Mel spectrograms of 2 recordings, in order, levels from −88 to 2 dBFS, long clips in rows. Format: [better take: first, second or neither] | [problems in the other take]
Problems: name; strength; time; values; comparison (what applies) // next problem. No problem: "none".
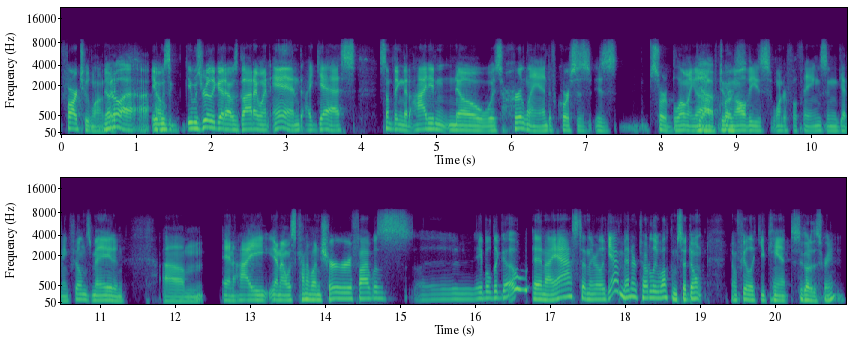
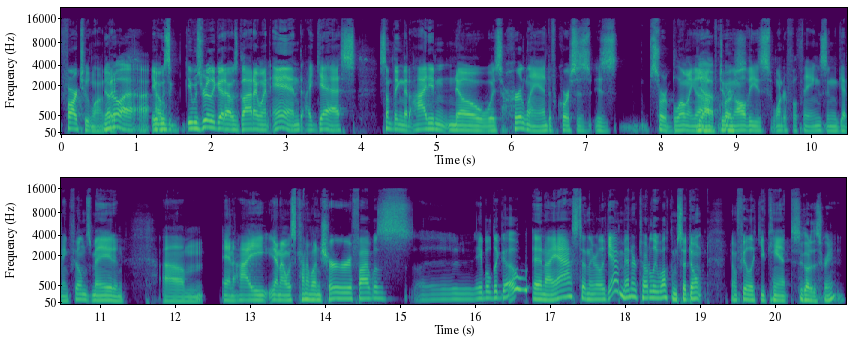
second | garbled, watery; slightly; nothing above 7.5 kHz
